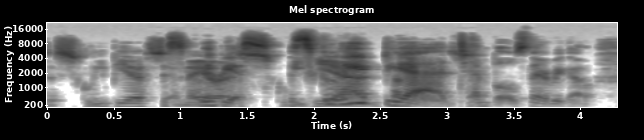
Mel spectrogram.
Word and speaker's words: Asclepius: this was talking about escalapiti's temples um I might have pronounced that God's name wrong I probably almost certainly did but what is his name his name is asclepius yeah temples there we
